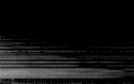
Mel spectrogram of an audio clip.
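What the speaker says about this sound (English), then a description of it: "an F dominant 7th chord would look and sound like this." An F dominant 7th chord sounds once, a clear sustained tonal chord with a quick attack that slowly fades over about a second, alone and quiet.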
